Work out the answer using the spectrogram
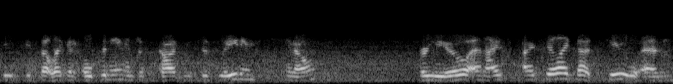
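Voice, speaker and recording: A woman's voice: mid-range voice, fairly even intonation, moderate pace. A woman on a phone call from her moving car, sharing casually with a group and rambling with many fillers and restarts. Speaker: participant in a women's discussion call. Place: driving in a car. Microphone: headphones on a call. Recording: tinny phone line with car noise.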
